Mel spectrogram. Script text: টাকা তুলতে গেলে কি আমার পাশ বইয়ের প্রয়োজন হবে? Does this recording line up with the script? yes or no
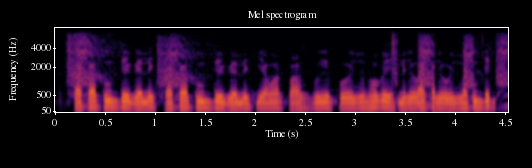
no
